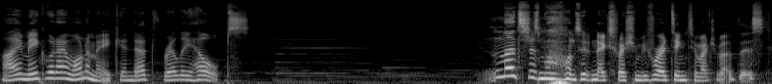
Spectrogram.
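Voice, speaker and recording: A woman's voice: on the high side, moderate pace, pauses often, darkish tone. A woman talking casually and animatedly to her listeners, in a self-effacing way, like a creator answering questions. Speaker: audio roleplay creator, channel host. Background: background music.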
